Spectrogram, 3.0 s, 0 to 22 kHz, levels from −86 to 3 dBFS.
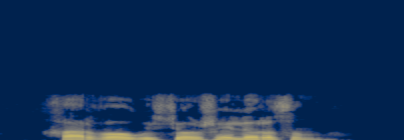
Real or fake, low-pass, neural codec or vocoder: real; 7.2 kHz; none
